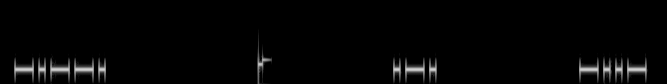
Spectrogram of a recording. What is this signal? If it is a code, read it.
Morse code, heard as a keyed tone, about 20 wpm, spaced as for 5 wpm, 700 Hz. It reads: <KN> RX
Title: Top 90 QSO Elements - 8x Character Spacing - 20wpm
